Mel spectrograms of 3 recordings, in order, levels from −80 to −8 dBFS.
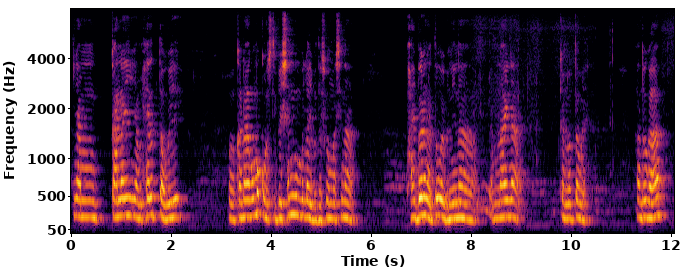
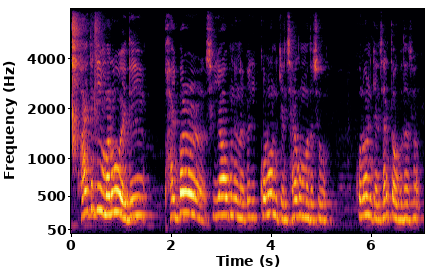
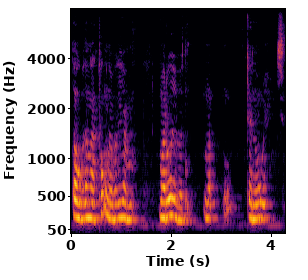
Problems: constant background noise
